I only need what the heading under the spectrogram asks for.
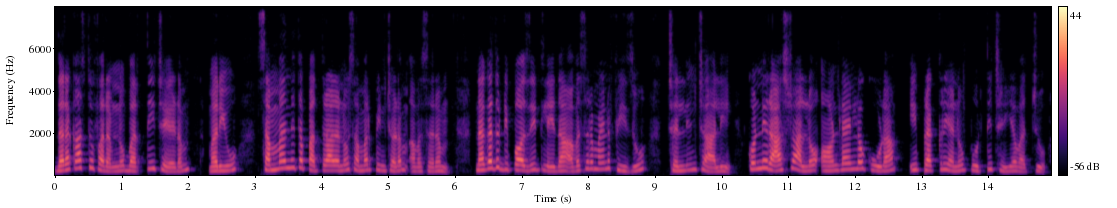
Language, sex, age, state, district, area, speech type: Telugu, female, 30-45, Telangana, Adilabad, rural, spontaneous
